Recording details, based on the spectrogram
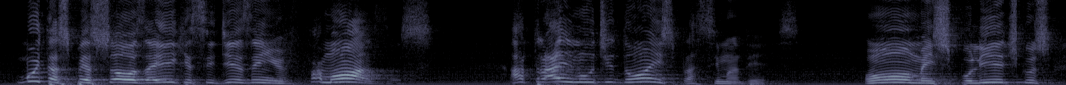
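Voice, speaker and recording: The pace is very slow. A man speaks at an extremely high pitch. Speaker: pastor. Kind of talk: sermon. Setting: church.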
